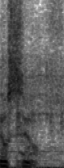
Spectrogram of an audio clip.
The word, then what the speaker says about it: osu: I'm I'm playing Musu right now. Jonas couldn't help but chuckle at your pronunciation. You mean osu, right? You keep saying musu. It's osu. Okay.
